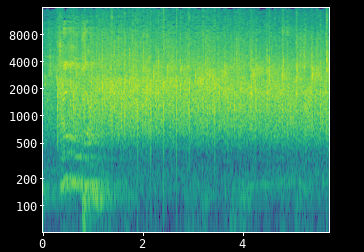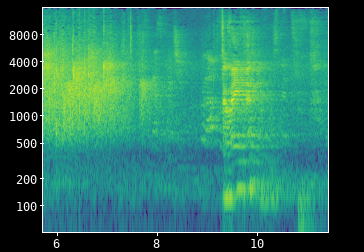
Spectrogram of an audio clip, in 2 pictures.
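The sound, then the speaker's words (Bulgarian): An audience applauds at a physics-and-music lecture featuring a band, dense sustained clapping for about seven seconds that then thins and fades, followed by a brief later burst and a voice. “Аплодирайте ги”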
